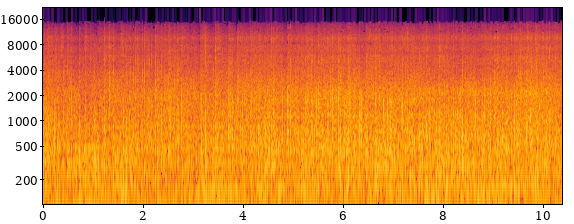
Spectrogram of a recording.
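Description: A long string of firecrackers going off in a dense, continuous crackle that holds steady throughout.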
